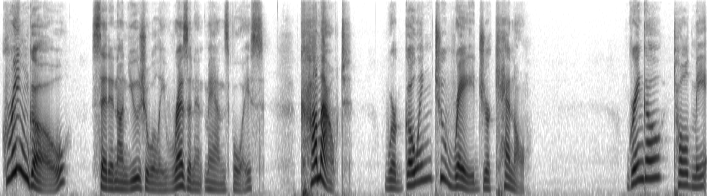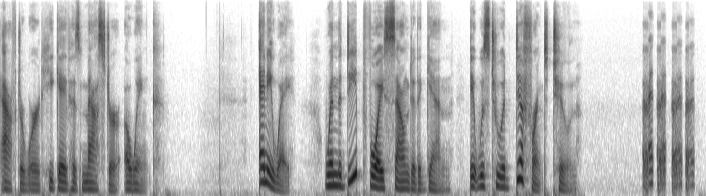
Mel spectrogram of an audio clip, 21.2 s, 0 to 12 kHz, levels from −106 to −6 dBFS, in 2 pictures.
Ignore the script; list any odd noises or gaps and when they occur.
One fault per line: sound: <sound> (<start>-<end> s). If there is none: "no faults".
sound: laugh (20.2-21.0 s)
